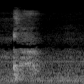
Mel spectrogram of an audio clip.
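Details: Girl coughing: a single short, soft cough from a child.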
